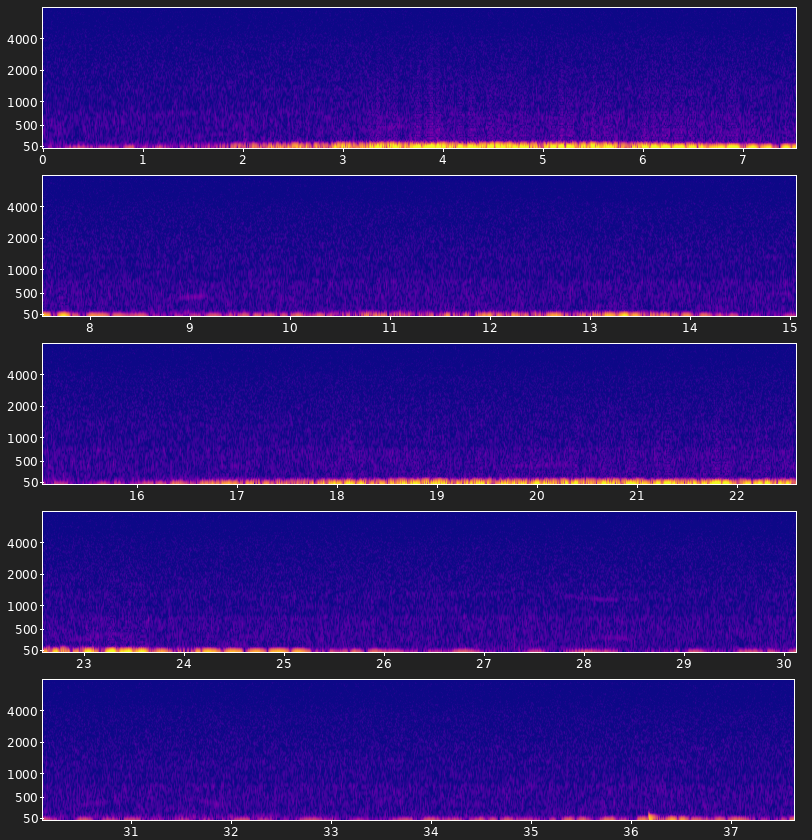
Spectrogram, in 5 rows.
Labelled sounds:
27.8	28.3	humpback whale, 1.1 to 1.2 kHz

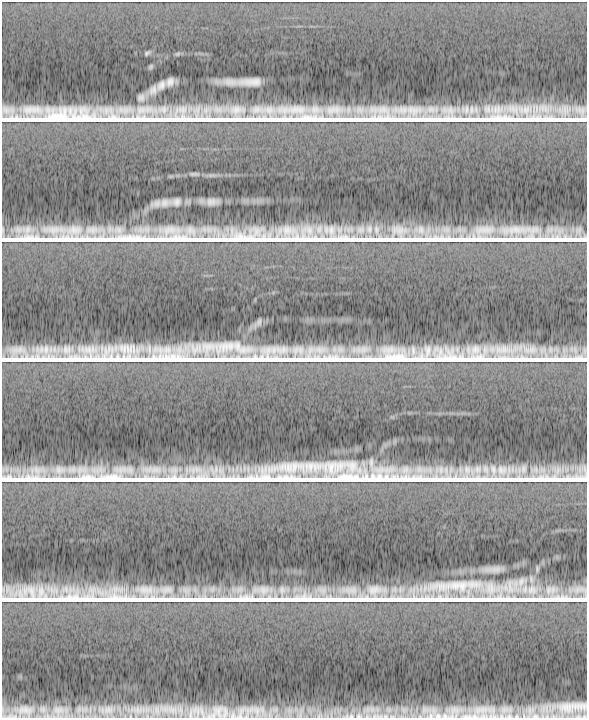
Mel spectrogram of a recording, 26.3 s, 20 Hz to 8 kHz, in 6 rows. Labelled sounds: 1.1	2.5	humpback whale, 0.80 to 5.2 kHz
5.5	7.3	humpback whale, 0.80 to 4.0 kHz
10.6	11.4	humpback whale, 0.80 to 2.1 kHz
16.0	16.7	humpback whale, 0.80 to 2.1 kHz
21.1	22.0	humpback whale, 0.80 to 4.5 kHz

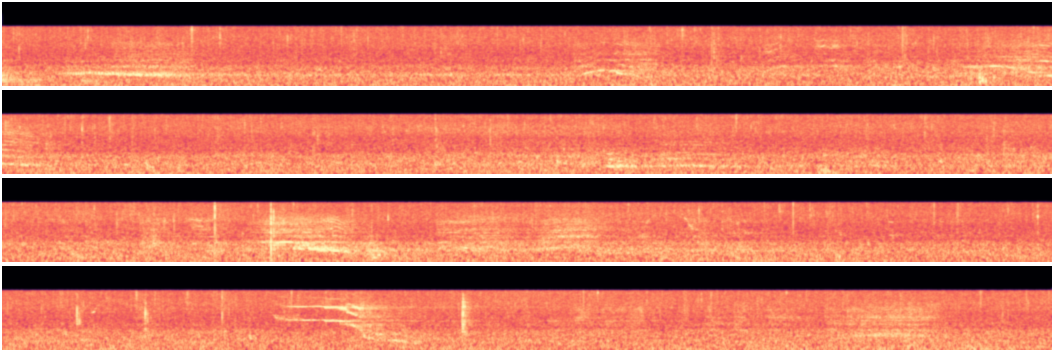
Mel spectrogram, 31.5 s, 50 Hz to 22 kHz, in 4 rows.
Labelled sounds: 7.8	8.1	humpback whale, 1.2 to 1.4 kHz
19.8	20.1	humpback whale, 1.1 to 1.5 kHz
25.7	26.4	humpback whale, 1.1 to 4.0 kHz

